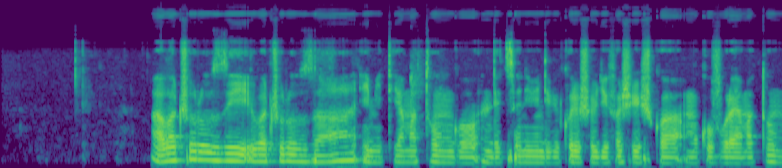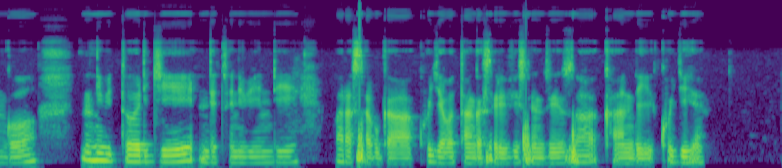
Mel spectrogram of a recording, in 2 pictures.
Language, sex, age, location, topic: Kinyarwanda, male, 25-35, Nyagatare, health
